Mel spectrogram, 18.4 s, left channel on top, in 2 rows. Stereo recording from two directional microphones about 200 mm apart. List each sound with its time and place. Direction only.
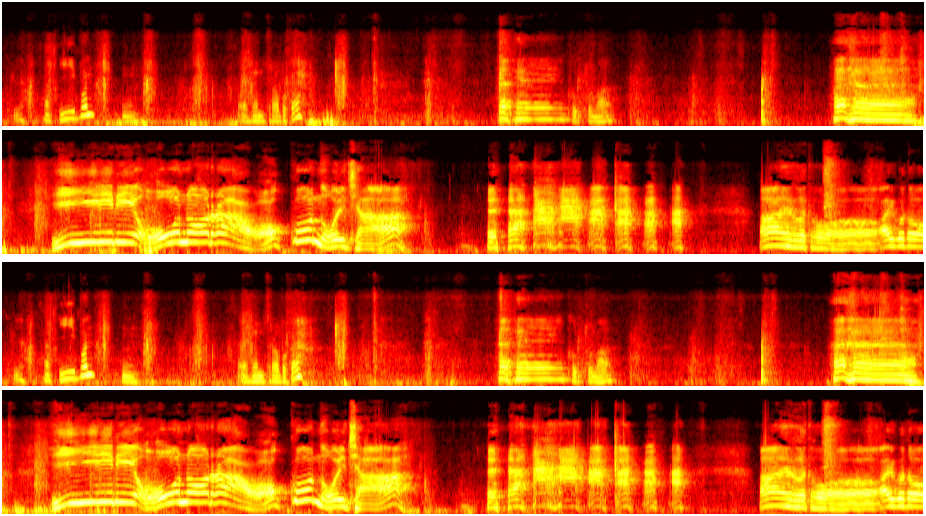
0.6 s a man's voice: 25° right (ahead or behind)
2.5 s a man's voice: 30° right (ahead or behind)
4.9 s a man's voice: 20° right (ahead or behind)
8.3 s a sound: 30° right (ahead or behind)
9.7 s a man's voice: 30° right (ahead or behind)
14.0 s quack: 15° right (ahead or behind)
16.5 s speech: 10° right (ahead or behind)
